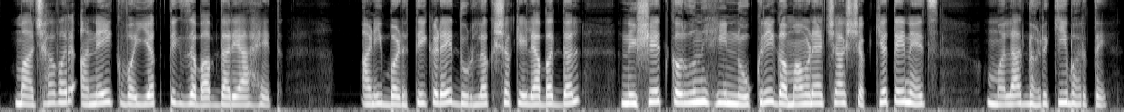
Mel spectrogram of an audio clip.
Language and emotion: Marathi, fearful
